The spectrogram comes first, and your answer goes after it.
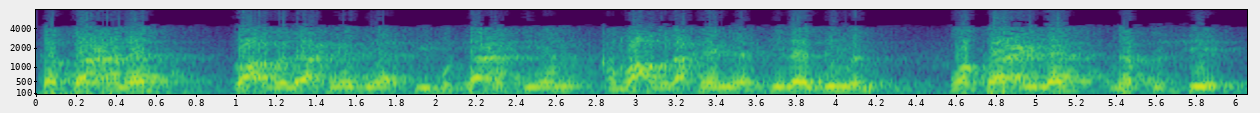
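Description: A man's voice: a little high, steady tone. A man with an Egyptian Arabic accent teaching a grammar lesson, patiently explaining and often checking that his students follow. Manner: patient, explanatory, keeps checking understanding with quick questions. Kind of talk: classroom-style grammar lesson. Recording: roomy, dull lo-fi recording.

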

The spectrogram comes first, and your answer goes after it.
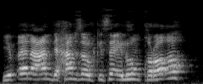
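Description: A man's voice: very high-pitched, level tone, sharp tone. A man with an Egyptian Arabic accent teaching Quran readings, quizzing his student and repeating each answer. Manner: quizzing, repeats answers, drills phrases slowly. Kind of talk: teaching the variant readings with call and response.

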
